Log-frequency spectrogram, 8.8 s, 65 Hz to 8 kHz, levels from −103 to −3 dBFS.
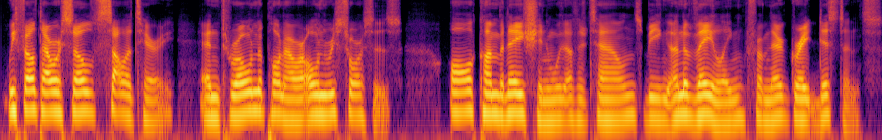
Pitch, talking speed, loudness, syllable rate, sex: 145 Hz, 145 wpm, -17 LUFS, 4.7 syllables/s, male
